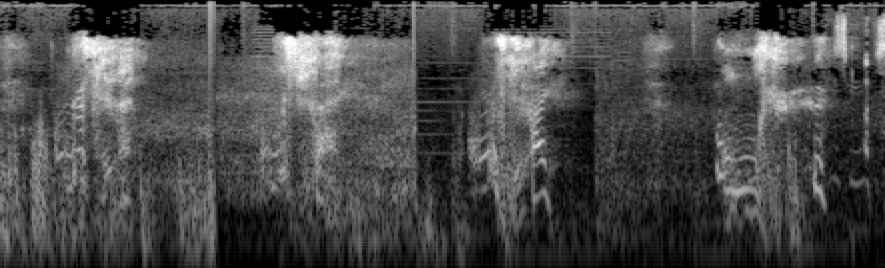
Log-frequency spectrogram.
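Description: Four loud sneezes from one man, recorded on a bus, play one right after another, each a drawn-out, voiced burst, with abrupt cuts between them and no pause in the sequence.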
